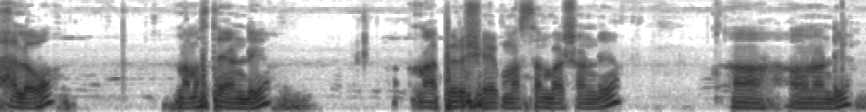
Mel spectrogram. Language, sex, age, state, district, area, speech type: Telugu, male, 18-30, Andhra Pradesh, Bapatla, urban, spontaneous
